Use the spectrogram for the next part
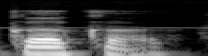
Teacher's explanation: कंठ म्हणजे घशातून उच्चार होतो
